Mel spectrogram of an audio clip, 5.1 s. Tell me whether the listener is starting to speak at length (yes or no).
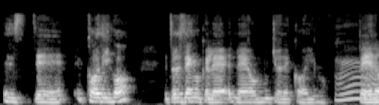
no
